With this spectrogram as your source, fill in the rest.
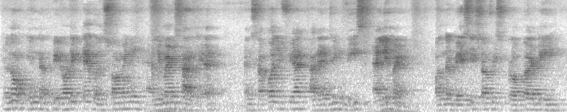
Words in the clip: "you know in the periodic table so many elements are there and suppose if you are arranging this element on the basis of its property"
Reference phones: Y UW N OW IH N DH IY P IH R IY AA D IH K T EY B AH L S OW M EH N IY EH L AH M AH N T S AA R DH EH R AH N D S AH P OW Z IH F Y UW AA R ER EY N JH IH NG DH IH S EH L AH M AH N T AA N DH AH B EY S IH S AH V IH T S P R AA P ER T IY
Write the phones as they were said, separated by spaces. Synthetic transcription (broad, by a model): Y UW N OW IH N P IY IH R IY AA D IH K T EY B AH L S OW M EH N IY EH L AH M AH N T S AA R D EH R AH N D S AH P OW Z IH F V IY AA R ER EY N JH IH NG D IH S EH L AH M AH N T AA N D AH B EY S IH S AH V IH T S P R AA P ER T IY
